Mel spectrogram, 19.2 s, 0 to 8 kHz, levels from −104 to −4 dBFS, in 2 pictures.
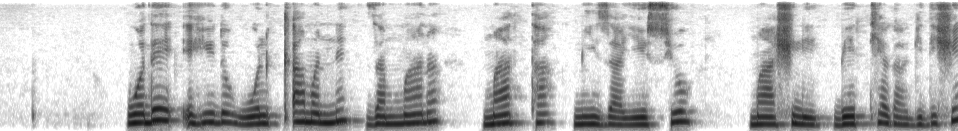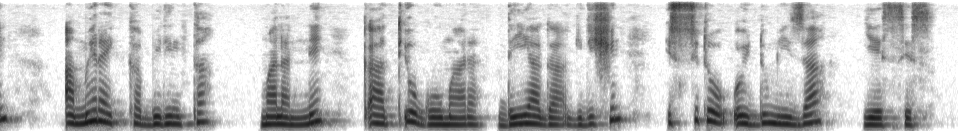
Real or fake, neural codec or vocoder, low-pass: real; none; 7.2 kHz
